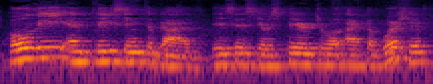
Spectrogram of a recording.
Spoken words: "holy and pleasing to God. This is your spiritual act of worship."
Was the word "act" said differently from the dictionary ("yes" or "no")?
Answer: no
